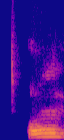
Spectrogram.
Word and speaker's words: om: Um om is one syllable uh and is constructed together three letters a u and ma a ma put together is.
